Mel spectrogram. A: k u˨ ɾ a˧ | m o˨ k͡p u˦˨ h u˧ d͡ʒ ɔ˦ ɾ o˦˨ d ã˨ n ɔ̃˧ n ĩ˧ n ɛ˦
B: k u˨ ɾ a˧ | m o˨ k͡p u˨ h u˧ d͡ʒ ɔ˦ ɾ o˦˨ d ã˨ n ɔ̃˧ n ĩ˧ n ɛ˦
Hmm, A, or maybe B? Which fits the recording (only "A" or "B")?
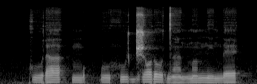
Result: B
